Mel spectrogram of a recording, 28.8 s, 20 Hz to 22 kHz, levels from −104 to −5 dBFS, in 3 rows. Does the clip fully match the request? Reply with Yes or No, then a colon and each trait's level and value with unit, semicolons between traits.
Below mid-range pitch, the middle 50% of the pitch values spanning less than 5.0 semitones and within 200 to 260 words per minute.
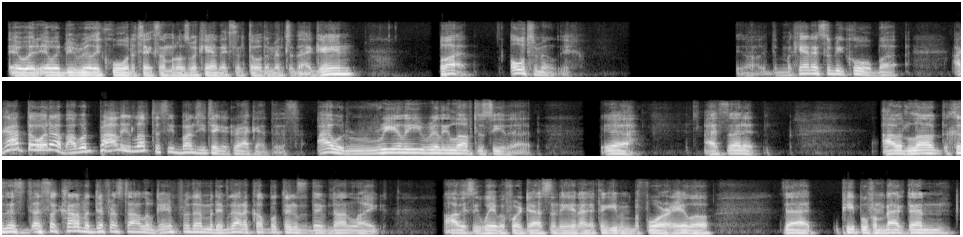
No: low, 110 Hz; wide, 5.5 semitones; fast, 205 wpm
